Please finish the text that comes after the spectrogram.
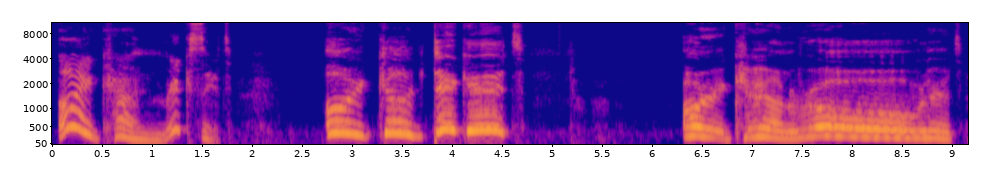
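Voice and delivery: slow rumbling machine voice. Acted. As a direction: drag each claim out slowly. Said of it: "rumbled Rolly".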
